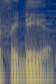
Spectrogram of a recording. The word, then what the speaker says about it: Fadia: Fadia is the okay, so Fadia is how you say her name. I'm calling her Fredia.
